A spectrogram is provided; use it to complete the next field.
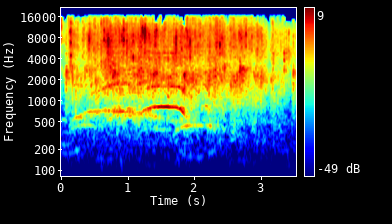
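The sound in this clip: Audience applause for a performer on a live puzzle game show: steady, full clapping with a voice briefly speaking over it, fading slightly toward the end.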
